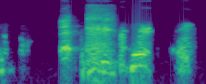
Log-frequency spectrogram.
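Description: A person sneezes, a short breathy burst among a few other brief vocal sounds, with quiet gaps between them.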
